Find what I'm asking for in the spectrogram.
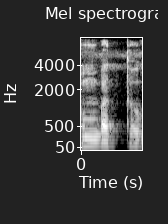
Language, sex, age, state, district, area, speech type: Kannada, male, 60+, Karnataka, Bangalore Rural, rural, read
